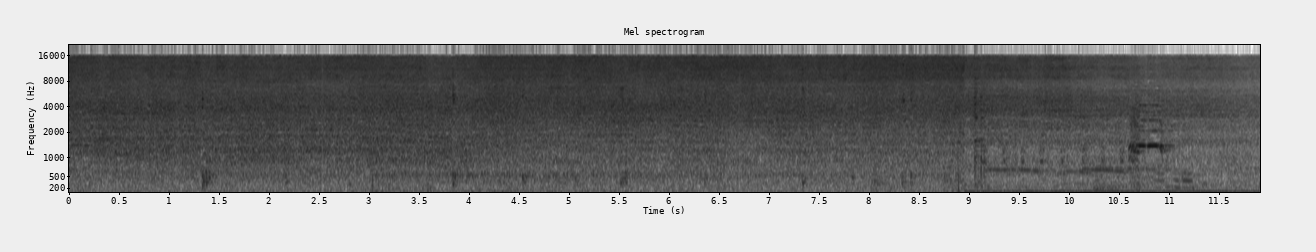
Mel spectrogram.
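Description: Tomatoes and dried fish (shutki) sizzling loudly in hot oil in an iron kadai as they are stirred with a metal spatula. About nine seconds in, a low steady hum comes in, followed by a brief higher sound.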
